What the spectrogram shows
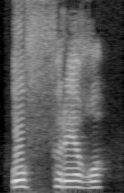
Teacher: را کے نیچے زیر ہے تو را کا حکم ہے ترقیق، ہمیں حرف را کو پتلی آواز میں پڑھنا ہے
